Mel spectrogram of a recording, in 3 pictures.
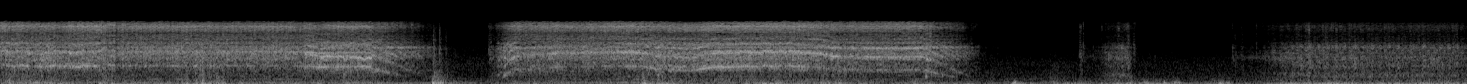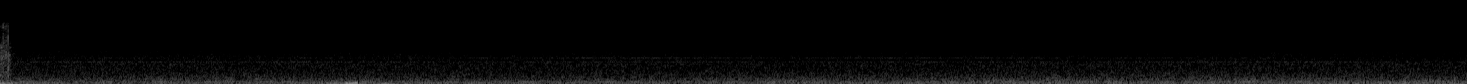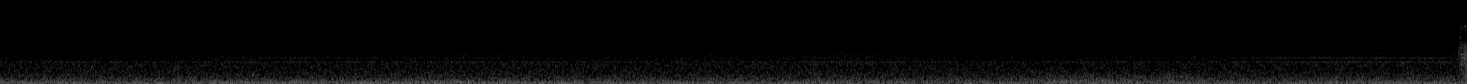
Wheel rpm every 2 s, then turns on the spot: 230, 190, 110, 220, 120, 0, 40, 20, 0, 0, 0, 0, 0, 0, 0, 0, 0, 0, 0, 0, 0, 10.
12-16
